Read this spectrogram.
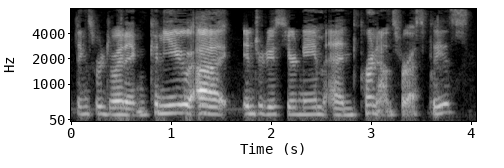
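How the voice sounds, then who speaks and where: A woman's voice: mid-range voice, steady tone, moderate pace, poor audio. A woman hosting a live audio chat, introducing guests and asking them questions in a friendly way. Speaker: host and moderator.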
